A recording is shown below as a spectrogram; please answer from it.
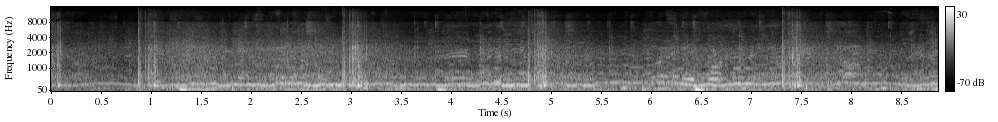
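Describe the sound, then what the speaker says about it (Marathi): Fireworks and firecrackers pop in sharp bursts at an outdoor Buddhist religious gathering and honouring ceremony in Nashik, several cracks a couple of seconds apart over a steady crowd din. "फटाक्यांची आतषबाजी।"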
